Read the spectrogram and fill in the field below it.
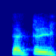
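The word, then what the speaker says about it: subtle: इसको स्पेलिंग में सिंगुलर में बोले तो एस यू बी टी ई एल टल और टी वाई सटल T that is singular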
